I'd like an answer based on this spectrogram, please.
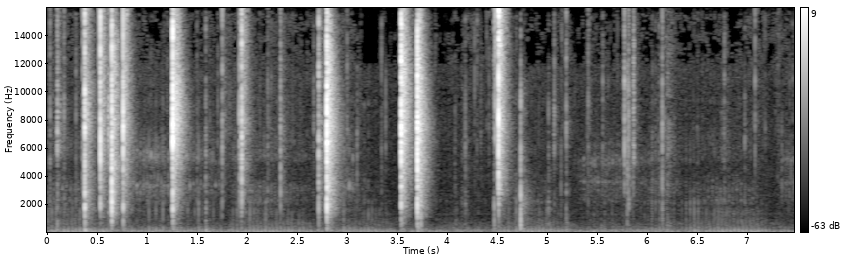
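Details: Cat sleeping near a fireplace, its quiet low purr running underneath frequent loud snaps and pops of the burning fire.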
